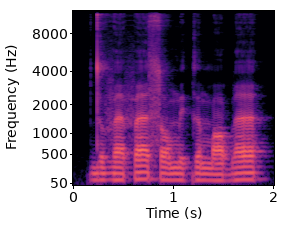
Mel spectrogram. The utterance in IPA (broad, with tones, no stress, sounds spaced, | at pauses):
d ʊ˨ v æ˨ f æ˦ s ɔ˨ m ɪ˨ k ə˨ m ɑ˨ b æ˦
